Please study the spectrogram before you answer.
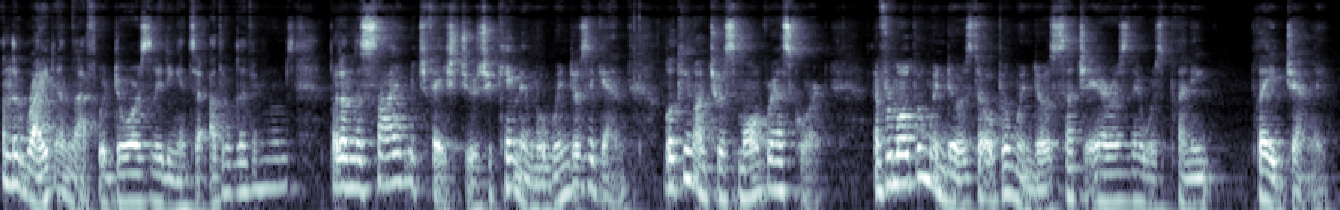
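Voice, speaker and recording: A man reading an audiobook, unhurried and expressive. His voice is gravelly and mellow with a lively, varied pitch. It sounds like an echoey room. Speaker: audiobook narrator.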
